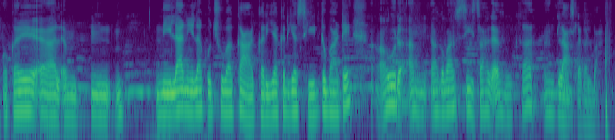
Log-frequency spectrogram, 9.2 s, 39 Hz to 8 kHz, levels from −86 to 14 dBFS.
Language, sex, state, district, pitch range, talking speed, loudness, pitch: Bhojpuri, male, Uttar Pradesh, Varanasi, 110-130 Hz, 130 wpm, -25 LUFS, 120 Hz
